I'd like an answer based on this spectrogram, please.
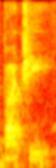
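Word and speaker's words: Bacci: And so there's this fellow named Damian Bachi, and it's spelled B-A-C-C-I. That's how you spell his last name.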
